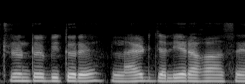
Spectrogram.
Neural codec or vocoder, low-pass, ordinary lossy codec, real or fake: none; 7.2 kHz; MP3, 32 kbps; real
